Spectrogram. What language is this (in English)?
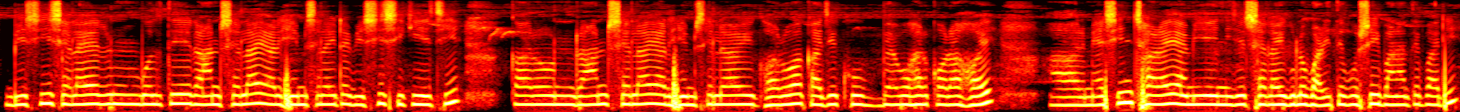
Bangla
